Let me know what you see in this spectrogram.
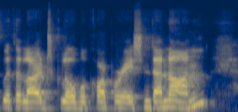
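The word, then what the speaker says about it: Danone: a large global corporation dan on actually it's pronounced in english and we created a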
